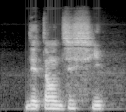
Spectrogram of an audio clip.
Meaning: second-person plural imperfect subjunctive of détendre
- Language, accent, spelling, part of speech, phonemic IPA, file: French, Canada, détendissiez, verb, /de.tɑ̃.di.sje/, LL-Q150 (fra)-détendissiez.wav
